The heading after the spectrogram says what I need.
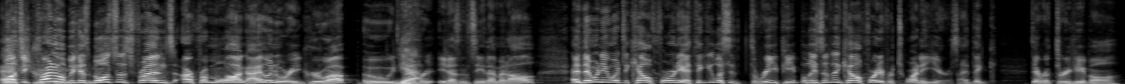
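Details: Adult speaker; typical speech.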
